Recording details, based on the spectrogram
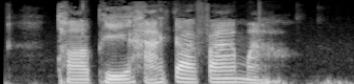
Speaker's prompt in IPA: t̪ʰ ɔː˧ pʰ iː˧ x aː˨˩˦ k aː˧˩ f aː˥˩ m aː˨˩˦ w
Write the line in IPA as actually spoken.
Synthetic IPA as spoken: t̪ʰ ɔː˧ pʰ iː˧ h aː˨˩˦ k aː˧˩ f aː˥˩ m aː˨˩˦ w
